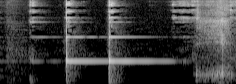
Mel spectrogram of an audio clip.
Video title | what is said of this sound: La terre rouge de la briquetterie | cette pièce est très fine vous voyez elle sonne un petit peu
